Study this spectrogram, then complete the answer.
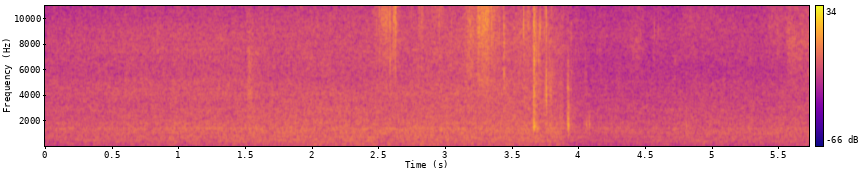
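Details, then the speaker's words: Vacuum cleaner running after its brush roll was cleaned of hair and a lodged object that had caused funny noises; steady, even motor drone with no rattles or thumps from the brush, running smoothly. "Okay, let's turn it on and make sure that it sounds properly. Now that the brush roll is clean."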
